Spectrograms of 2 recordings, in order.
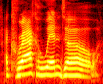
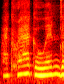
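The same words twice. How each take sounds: First: It has more intensity and vocal pressure. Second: It is airy with light vocal pressure.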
